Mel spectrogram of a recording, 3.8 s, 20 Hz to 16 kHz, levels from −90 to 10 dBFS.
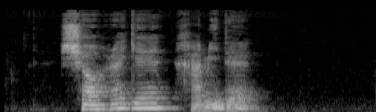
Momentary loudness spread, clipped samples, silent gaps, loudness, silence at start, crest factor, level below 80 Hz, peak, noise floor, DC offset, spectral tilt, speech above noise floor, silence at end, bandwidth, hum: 10 LU; under 0.1%; none; -24 LUFS; 0.6 s; 20 dB; -54 dBFS; -8 dBFS; -71 dBFS; under 0.1%; -4 dB/octave; 46 dB; 1.15 s; 11.5 kHz; none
